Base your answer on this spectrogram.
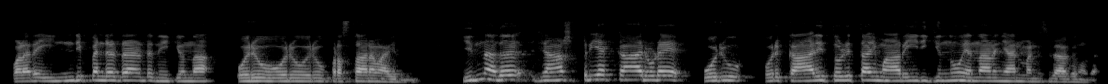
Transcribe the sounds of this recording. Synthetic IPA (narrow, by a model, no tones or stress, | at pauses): ʋɐɭɐɾe̞inɖipːendeɳɖaːjiʈːɨniːkʲːunːɐ | o̞ɾuoɾuoɾuprɐst̪ʰaːnɐmaːjiɾunːu | inːɐðɨɾaːʂʈriːjɐkːaːɾuɽe̞o̞ɾuo̞ɾukaːlit̪ːo̞ɻit̪ːaːjimaːrijiɾik̬ʲːunːue̞nːaːɳɨɲaːnmɐnɐsːilaːk̬unːɐðɨ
